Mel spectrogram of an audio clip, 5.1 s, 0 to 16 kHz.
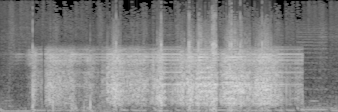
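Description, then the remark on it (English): A loud, harsh burst of cell phone control channel data tones from a phone receiver on control channel 333: a dense buzzing, static-like digital screech with crackly texture, made of high, low and middle (null) tones, lasting about four seconds and then cutting off abruptly. No voices. “Well, what you're hearing there are three tones.”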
